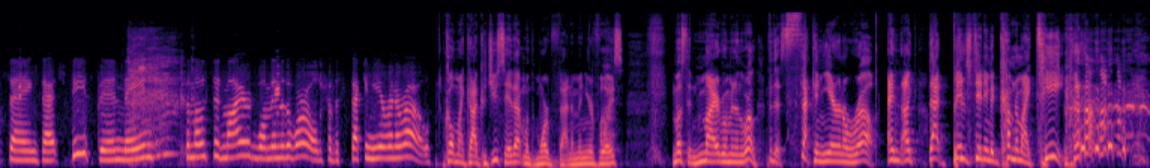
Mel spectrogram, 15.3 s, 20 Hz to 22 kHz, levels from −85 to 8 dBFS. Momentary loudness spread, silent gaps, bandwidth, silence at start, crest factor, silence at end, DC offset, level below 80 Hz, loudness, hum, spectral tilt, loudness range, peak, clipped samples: 5 LU; none; 16 kHz; 0.15 s; 16 dB; 0 s; under 0.1%; -60 dBFS; -21 LUFS; none; -5 dB/octave; 2 LU; -4 dBFS; under 0.1%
